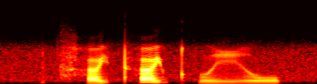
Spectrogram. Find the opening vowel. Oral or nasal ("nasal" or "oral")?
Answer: oral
